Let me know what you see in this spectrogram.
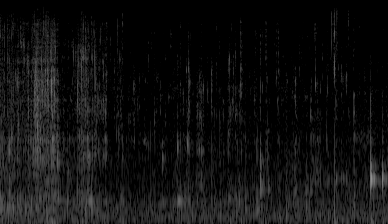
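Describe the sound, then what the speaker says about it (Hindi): Water glugging and splashing out of an upside-down bottle, with faint irregular dripping and trickling, quiet and close, no talking. "इसको हम लोग ऐसे उलट करके लगाते हैं, तो देखिए कैसे निकल रहा है पानी"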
